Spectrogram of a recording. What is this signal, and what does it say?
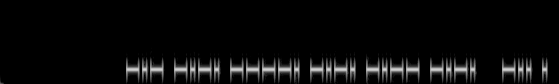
Morse code, heard as a keyed tone, about 32 wpm, 700 Hz. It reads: KC9CYC DE
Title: USA Callsign DE Callsign 30wpm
